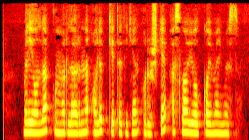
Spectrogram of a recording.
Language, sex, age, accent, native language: Uzbek, female, 19-29, Xorazm, Uzbek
